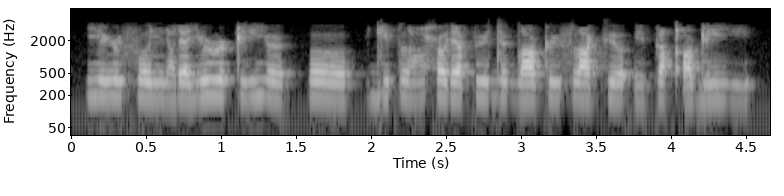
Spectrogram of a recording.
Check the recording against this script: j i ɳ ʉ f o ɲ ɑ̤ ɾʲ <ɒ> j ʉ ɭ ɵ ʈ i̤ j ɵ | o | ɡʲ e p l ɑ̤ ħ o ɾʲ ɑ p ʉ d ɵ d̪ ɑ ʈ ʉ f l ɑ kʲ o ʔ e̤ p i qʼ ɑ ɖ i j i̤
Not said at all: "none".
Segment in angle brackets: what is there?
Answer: ɑ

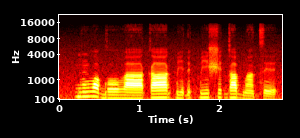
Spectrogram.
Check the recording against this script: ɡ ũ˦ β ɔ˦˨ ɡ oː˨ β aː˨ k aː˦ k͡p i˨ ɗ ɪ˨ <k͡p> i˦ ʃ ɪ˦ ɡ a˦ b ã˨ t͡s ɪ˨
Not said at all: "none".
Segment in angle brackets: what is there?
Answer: k͡p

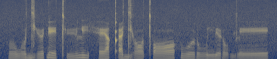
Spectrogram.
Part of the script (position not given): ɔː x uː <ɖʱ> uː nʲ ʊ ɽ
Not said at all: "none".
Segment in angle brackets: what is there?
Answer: ɽ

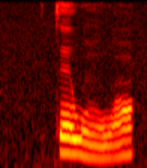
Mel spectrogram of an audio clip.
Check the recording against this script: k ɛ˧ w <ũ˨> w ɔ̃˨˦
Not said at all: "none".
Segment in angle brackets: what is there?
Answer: ũ˨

